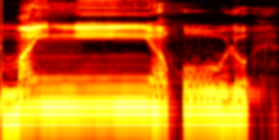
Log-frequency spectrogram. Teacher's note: ادغام کے ساتھ ساتھ غنہ بھی ہوگا۔ غنہ کیا کہتے ہیں؟ کہ اس آواز کو تھوڑی دیر جاری رکھنا، اس کے اندر اس کو تھوڑا رک کر ادا کرنا، جیسا کہ یہاں پر ہے من یقولو۔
